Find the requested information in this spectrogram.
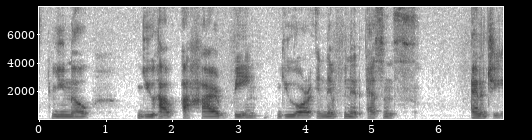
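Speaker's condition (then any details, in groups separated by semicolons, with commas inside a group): No condition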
